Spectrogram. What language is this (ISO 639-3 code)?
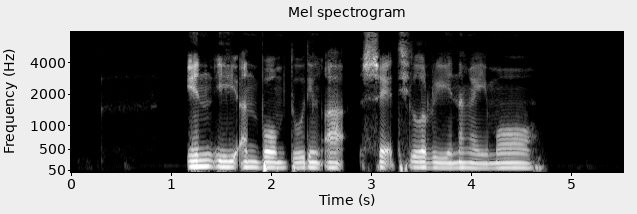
cnh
